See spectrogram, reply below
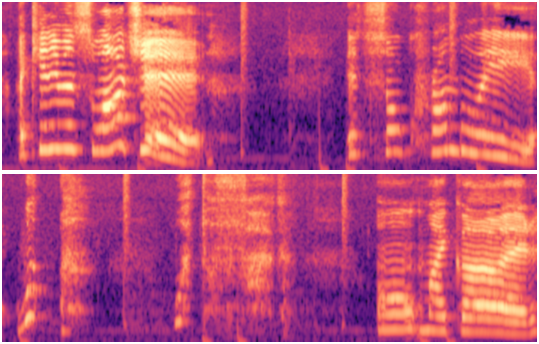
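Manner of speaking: upset, dismayed, distressed, on the verge of tears. Reacting to a product that crumbled onto the floor: upset. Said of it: "I'm so upset".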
